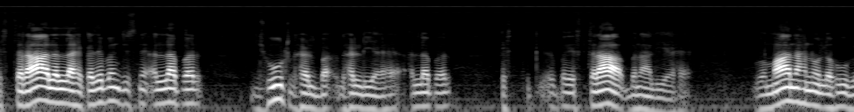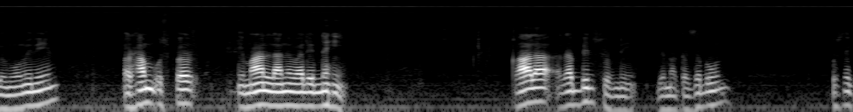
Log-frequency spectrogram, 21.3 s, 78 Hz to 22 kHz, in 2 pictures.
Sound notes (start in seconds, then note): 0.2 Arabic; 9.4 Arabic; 17.0 Arabic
